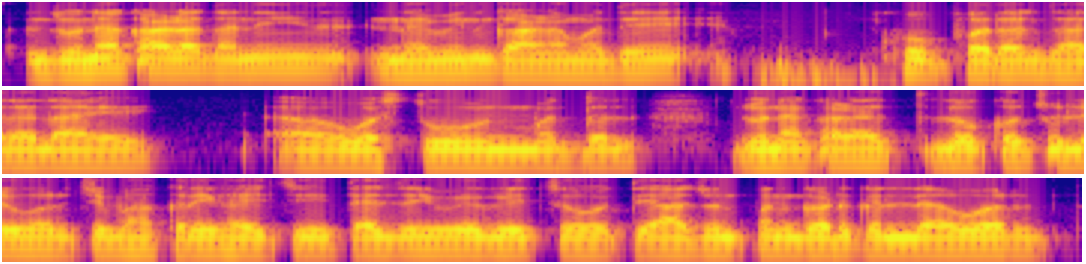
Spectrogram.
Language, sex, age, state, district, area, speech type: Marathi, male, 18-30, Maharashtra, Raigad, rural, spontaneous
